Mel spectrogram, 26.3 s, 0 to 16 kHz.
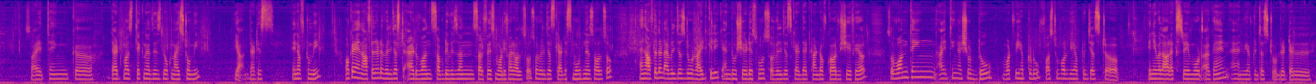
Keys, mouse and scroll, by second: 6.7 middle drag, 8.7-10.0 drag, 10.5-11.1 ctrl+middle drag, 11.3-12.2 middle drag, 13.9-15.5 drag, 15.5-15.8 middle drag, 16.3-17.1 middle drag, 17.7 `, 19.1-19.9 ctrl+middle drag, 21.5 Tab, 24.1 click, 24.8 s, 26.1 click.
